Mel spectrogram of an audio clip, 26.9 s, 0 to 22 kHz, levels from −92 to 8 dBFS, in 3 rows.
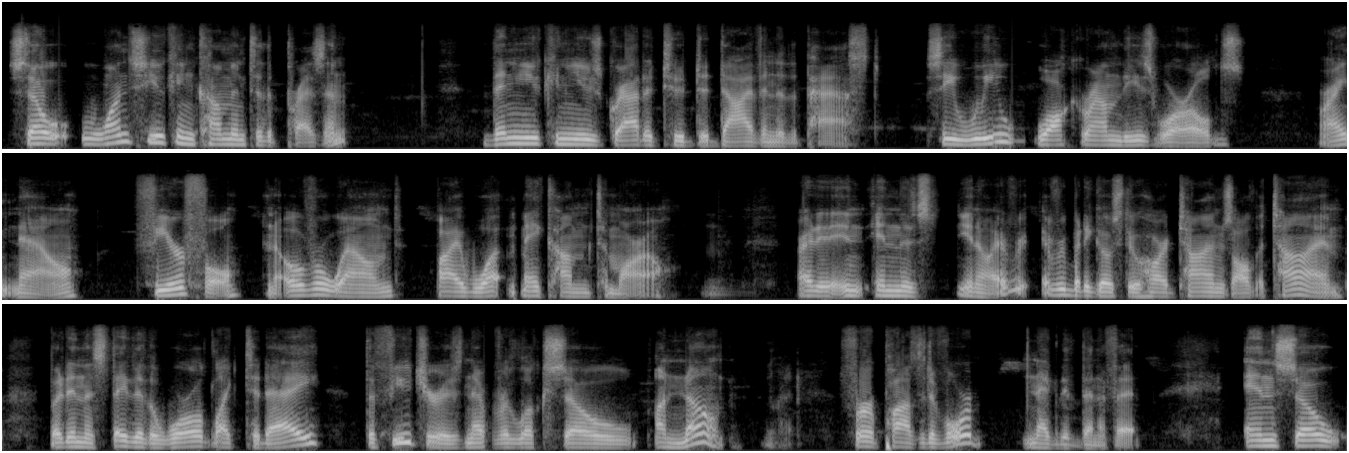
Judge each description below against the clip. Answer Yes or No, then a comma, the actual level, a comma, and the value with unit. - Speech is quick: No, average, 165 wpm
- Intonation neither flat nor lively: Yes, average, 4.9 semitones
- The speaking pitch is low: Yes, low, 125 Hz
